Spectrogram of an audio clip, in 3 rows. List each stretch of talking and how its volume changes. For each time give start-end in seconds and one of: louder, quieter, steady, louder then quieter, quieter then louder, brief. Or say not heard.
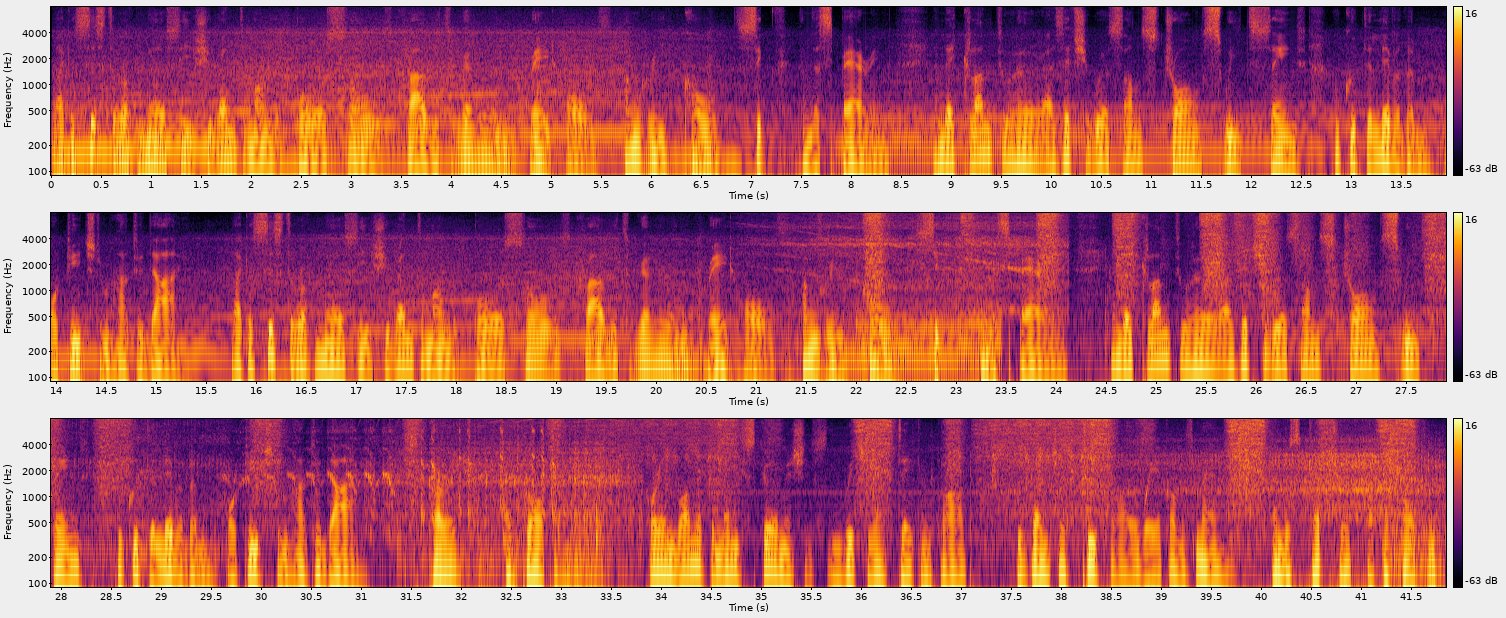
0.0-41.8 steady.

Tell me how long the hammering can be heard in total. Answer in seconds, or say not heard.
not heard.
